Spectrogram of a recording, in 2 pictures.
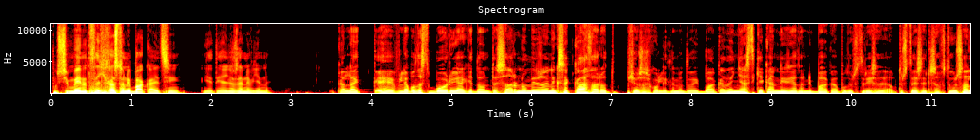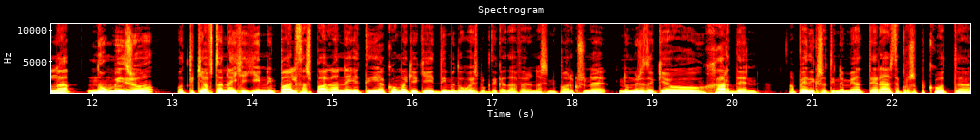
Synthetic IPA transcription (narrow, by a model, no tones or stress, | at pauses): pusimenio̞t̪iθɐeçexɐsi̥t̪onibɐkɐ̰e̞̰t͡sḭ | ʝɐt̪iɐʎo̞zðenevʝḛnḛ | kɐlɐevle̞pond̪ɐst̪ibo̞ɾiɐce̞t̪o̞nt̪e̞sɐɾono̞mizo̞nɐinekse̞kɐθɐɾoot̪i̥pço̞sɐsxo̞lit̪eme̞t̪o̞ibɐkɐðeɲɐst̪i̥ce̞kɐnizʝɐt̪o̞nibɐkɐːpot̪usɾḭpot̪u̥st̪e̞se̞ɾisɐft̪usɐlɐ | no̞mizo̞ | o̞t̪iceɐft̪o̞nɐiçe̞ʝinipɐliθɐspɐɣɐne̞ʝɐt̪iɐko̞mɐceoceid̪imet̪o̞wesbukðeɡɐt̪ɐfe̞ɾenɐsinipɐɾksune̞no̞mizoot̪ice̞o̞xɐɾd̪en | ɐpe̞ðikseo̞t̪iine̞miɐt̪e̞ɾɐst̪iɐpɾo̞so̞̥pi̥kʰo̞t̪i̥t̪ɐ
